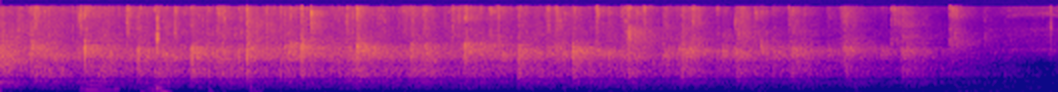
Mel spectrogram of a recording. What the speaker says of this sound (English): Let's give them another round of applause, and also to yourself for some good questions.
